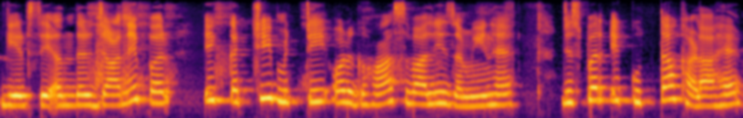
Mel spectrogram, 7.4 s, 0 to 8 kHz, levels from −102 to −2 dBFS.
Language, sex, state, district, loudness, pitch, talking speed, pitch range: Hindi, female, Jharkhand, Garhwa, -14 LUFS, 265 Hz, 155 wpm, 230-290 Hz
